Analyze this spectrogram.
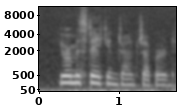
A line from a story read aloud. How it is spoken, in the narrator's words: she said quietly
